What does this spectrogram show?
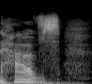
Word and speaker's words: halves: Now, we have 7 over 2 or read as 7 halves. 7 halves. Ganito yung spelling ng halves, ano? Silent L kapag binasa.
